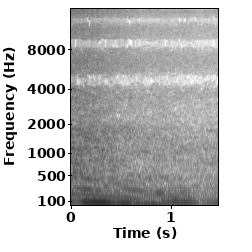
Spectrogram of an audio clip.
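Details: 2002 Honda Civic EX four-cylinder after bypassing failed AC compressor clutch with another belt: starts up, short rev rises and settles cleanly, steady drone, previous whining sound gone; runs smoothly.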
